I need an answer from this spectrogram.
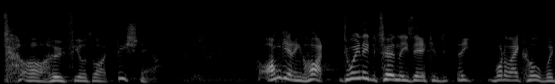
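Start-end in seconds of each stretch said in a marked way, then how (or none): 0.0-1.6 low, fast, chatty chef pitch; Jesus the showman cook. Retold or imitated. Jesus tempting friends with his barbecue, lower chef voice. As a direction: sell the meal like a TV cook. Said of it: "he says".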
